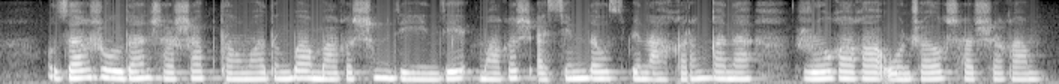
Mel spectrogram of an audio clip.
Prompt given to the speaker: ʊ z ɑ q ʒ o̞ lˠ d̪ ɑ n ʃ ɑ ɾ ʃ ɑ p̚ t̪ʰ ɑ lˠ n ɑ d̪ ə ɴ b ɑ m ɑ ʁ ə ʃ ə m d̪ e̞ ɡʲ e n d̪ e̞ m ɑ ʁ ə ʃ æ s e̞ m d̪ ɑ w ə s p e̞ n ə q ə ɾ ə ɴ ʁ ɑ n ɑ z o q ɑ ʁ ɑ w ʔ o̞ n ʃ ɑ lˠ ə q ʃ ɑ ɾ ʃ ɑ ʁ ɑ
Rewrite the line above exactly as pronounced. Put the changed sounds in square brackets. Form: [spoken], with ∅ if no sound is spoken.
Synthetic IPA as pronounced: ʊ z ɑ q ʒ o̞ lˠ d̪ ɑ n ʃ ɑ ɾ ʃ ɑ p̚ t̪ʰ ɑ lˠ [m] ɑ d̪ ə ɴ b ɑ m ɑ ʁ ə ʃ ə m d̪ e̞ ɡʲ e n d̪ e̞ m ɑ ʁ ə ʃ æ s e̞ m d̪ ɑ w ə s p e̞ n [ɑ] q ə ɾ ə ɴ ʁ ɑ n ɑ [ʒ] o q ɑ ʁ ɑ w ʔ o̞ n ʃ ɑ lˠ ə q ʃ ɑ ɾ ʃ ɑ ʁ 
